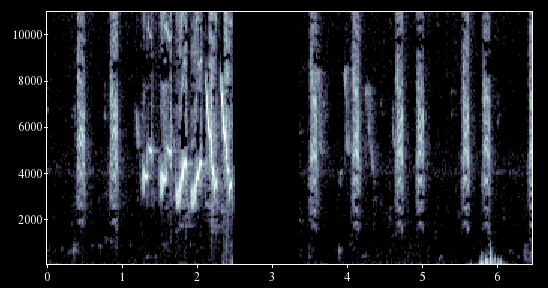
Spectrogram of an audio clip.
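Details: Double-collared seedeater Tui Tui song played for training, mixed with chick begging calls: short sharp high cheeps every half second, a one-second burst of rapid slurred whistled notes, and a brief low thump near the end.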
